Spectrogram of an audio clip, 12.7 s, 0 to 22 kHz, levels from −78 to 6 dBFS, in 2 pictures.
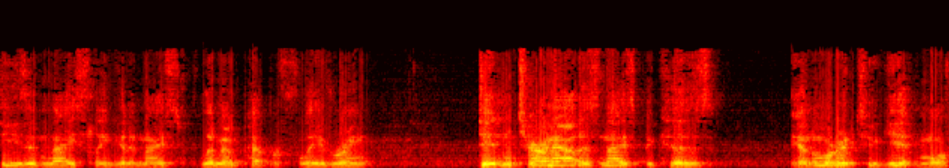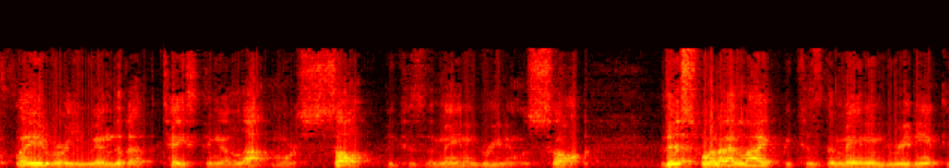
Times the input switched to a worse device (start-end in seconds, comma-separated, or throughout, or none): none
